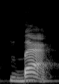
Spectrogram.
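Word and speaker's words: back: বি এ সি কে, এখানে একটু লক্ষ্য করো, বি এ এর পরে আমরা সি কে বর্ণ খুঁজে পাচ্ছি, সেই জন্য আমরা বি এ এর উচ্চারণ করব ব্যা, আর সি কেতে ক, ব্যাক, মানে পিছন।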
